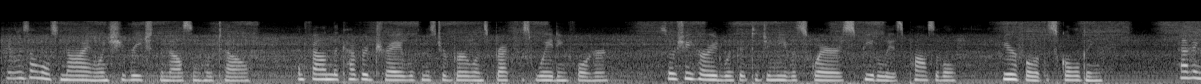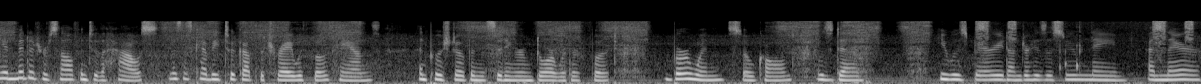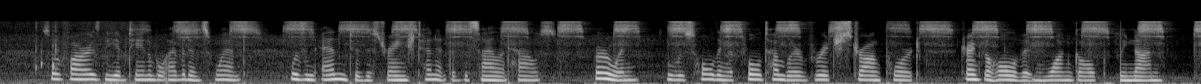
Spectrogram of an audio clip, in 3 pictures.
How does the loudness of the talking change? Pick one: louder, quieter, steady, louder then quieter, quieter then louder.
steady.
